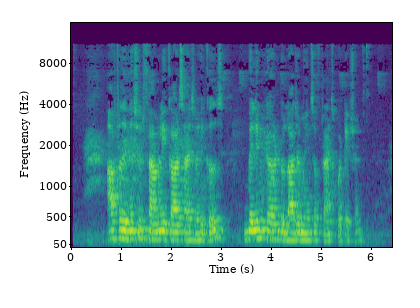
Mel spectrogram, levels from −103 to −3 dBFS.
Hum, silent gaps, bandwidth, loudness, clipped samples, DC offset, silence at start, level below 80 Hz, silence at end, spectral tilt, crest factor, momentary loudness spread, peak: none; none; 11.5 kHz; -19 LUFS; under 0.1%; under 0.1%; 0.3 s; -54 dBFS; 0.6 s; -6 dB/octave; 16 dB; 19 LU; -4 dBFS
